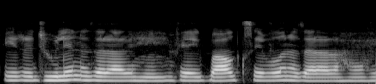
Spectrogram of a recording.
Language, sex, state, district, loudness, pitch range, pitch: Hindi, female, Punjab, Kapurthala, -15 LUFS, 175-190 Hz, 180 Hz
